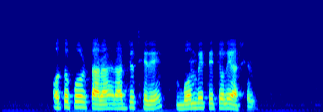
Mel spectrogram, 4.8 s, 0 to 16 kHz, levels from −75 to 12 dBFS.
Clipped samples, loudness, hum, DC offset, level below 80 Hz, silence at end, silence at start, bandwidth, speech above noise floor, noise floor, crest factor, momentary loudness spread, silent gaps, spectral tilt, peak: under 0.1%; -23 LUFS; 50 Hz at -60 dBFS; under 0.1%; -62 dBFS; 1.05 s; 0.8 s; 4.4 kHz; 45 dB; -68 dBFS; 18 dB; 11 LU; none; -9 dB/octave; -6 dBFS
